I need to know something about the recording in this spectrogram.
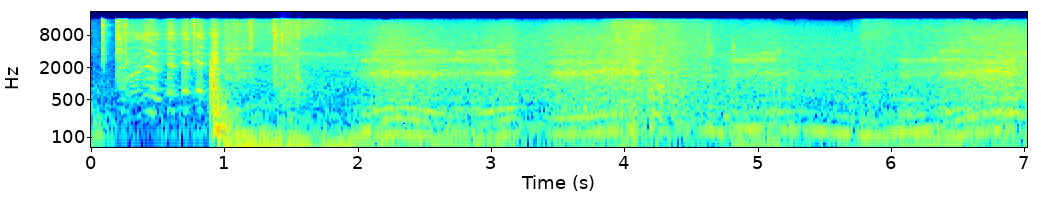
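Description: A car engine starts and runs, revving as the car drives off.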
